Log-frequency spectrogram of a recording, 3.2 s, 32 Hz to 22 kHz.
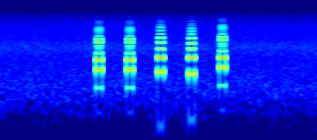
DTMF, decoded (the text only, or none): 8863#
